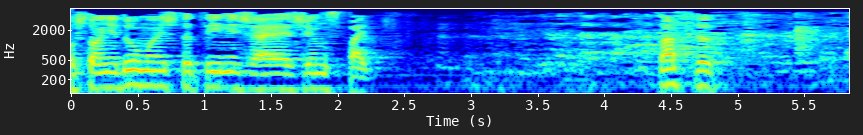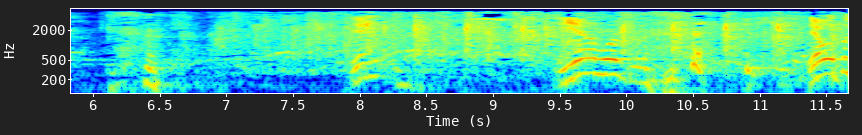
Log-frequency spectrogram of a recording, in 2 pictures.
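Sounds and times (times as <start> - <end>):
speech: 0.0 - 2.4, 4.4 - 5.0, 6.1 - 6.8, 7.9 - 8.5, 9.5 - 11.6
people laughing: 2.8 - 11.6
audience applause: 5.4 - 11.6.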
